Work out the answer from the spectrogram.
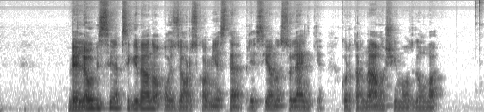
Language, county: Lithuanian, Utena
